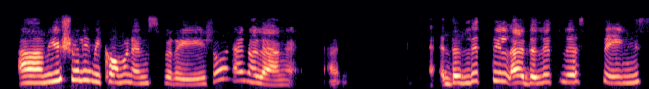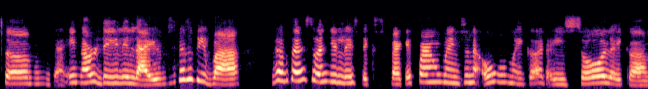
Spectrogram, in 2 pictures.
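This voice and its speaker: A woman speaks with a Western Visayas accent at a moderate pace. Her voice is high-pitched, and her intonation is lively. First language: Hiligaynon. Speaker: author. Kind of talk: casual interview in Taglish. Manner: halting, many fillers and repetitions.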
